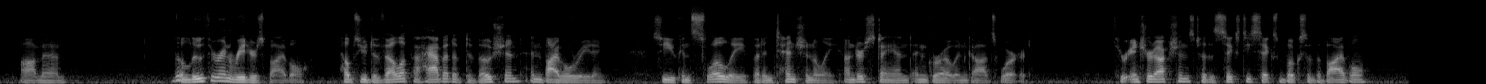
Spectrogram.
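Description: Nothing's wrong in this speech clip; the only change in level is the gentle fade-out an editor would add, easing away from about 14.0 s and finishing at 14.11 s.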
